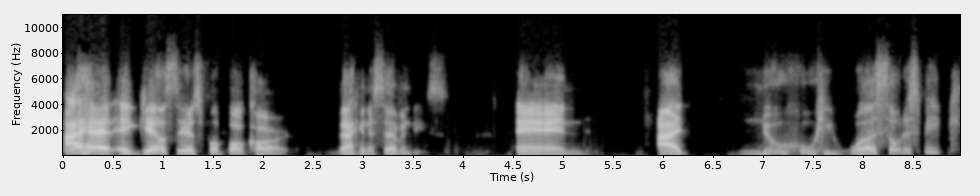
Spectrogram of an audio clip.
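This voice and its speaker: A man's raised, projected voice, high-pitched with a bright, sharp tone, very wide pitch swings and big swings in loudness, at a very slow pace with long, frequent pauses, dry and close with no echo over a quiet background. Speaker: sports talk radio host. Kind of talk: casual chat. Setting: video call.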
